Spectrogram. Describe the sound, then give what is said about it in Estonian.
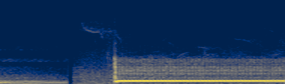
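A steady, loud telephone tone sounds after a brief low hum and a short click, holding one even pitch for over a second before cutting off, ahead of an automated message saying the number called is switched off or outside the network service area. “Telefon, millele te helistate, on välja lülitatud või asub väljaspool võrguteeninduspiirkonda.”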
